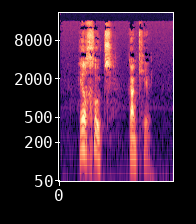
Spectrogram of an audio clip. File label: "heel goed dank je", Dutch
